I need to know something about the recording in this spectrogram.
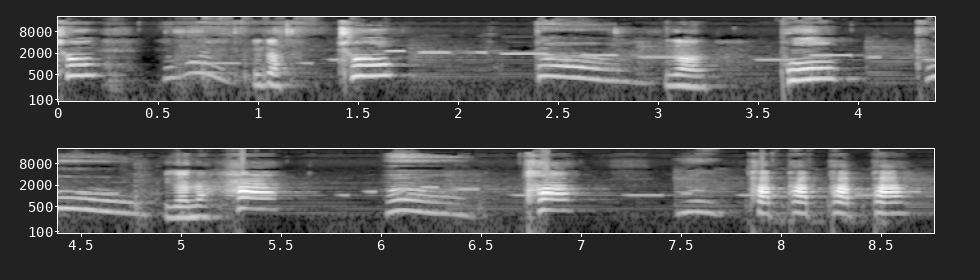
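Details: Young child imitating words; childhood apraxia of speech.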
